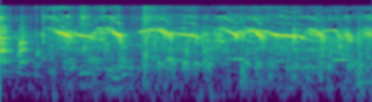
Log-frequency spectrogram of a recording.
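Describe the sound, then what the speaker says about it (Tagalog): Fighting roosters cluck and crow in a steady run of sharp, close calls, overlapping one another over a low murmur of background activity. "yung mga manok panabong guys"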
